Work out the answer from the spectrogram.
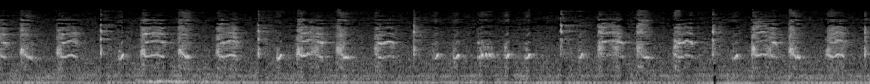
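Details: Pet cockatiel singing a lively chattering string of short whistled notes with harsh upper overtones, about two per second at an uneven pace, over a steady low hum.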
